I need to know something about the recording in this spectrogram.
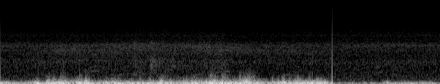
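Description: Wind buffeting the microphone outdoors: a loud, gusty low rumble that drops away sharply with a click a little past three seconds in.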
